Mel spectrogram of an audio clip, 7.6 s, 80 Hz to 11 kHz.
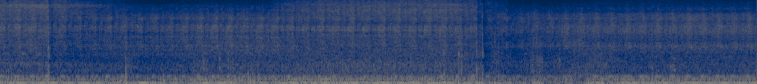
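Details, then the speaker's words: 2006 Chrysler 300 SRT8 V8 first start after aftermarket camshaft install, untuned; fires right up into an even, fairly quiet low idle with no ticking or knocking, lifters still pumping up; normal idle. "Stoked. Sounds good. It's relatively quiet. It's probably going to get even quieter as those lifters pump up more."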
